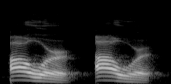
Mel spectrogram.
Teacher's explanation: repare que eu não tô pronunciando o H.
